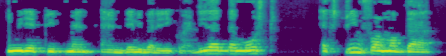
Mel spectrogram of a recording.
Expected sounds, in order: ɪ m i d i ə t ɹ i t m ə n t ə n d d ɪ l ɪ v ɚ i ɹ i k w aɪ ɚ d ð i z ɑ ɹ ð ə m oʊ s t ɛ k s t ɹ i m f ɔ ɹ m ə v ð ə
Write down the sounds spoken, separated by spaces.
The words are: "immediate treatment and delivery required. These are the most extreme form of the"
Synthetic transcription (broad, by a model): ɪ m i d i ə t ɹ i t m ə n t ə n d d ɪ l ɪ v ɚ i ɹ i k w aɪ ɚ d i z ɑ ɹ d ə m oʊ s t ɛ k s t ɹ i m f ɔ ɹ m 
